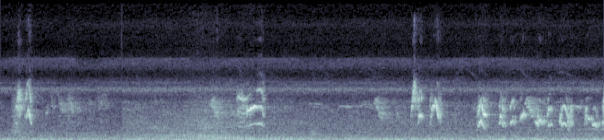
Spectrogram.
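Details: Budgerigar singing energetically, kept as a lure song for other birds; a few sharp chirps at first, then a quick run of bright twittering notes in the final seconds, with soft background noise.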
